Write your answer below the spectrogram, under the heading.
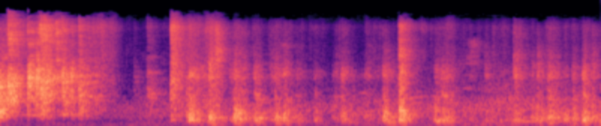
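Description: Rummaging inside a chest freezer: a rustling burst in the first second, then a run of knocks and clatters as things are moved about.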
